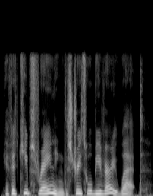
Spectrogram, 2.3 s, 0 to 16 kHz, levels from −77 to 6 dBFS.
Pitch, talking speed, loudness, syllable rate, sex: 240 Hz, 260 wpm, -16 LUFS, 5.6 syllables/s, female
